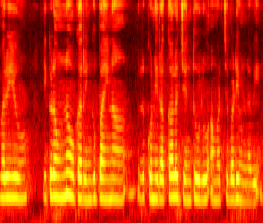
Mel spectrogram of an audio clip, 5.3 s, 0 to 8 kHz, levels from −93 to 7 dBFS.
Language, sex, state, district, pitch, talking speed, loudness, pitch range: Telugu, female, Telangana, Hyderabad, 245 Hz, 125 wpm, -18 LUFS, 230-250 Hz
